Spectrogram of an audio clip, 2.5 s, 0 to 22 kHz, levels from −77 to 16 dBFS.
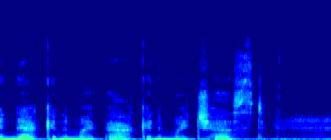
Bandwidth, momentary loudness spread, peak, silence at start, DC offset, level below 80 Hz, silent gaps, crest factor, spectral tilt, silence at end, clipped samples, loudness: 16 kHz; 9 LU; -22 dBFS; 0 s; under 0.1%; -50 dBFS; none; 18 dB; -5 dB/octave; 0 s; under 0.1%; -40 LUFS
